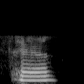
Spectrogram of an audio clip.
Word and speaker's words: Sarah: Sarah. – All right. And that's spelled S-A-R-A-H? – Yeah, that's good.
